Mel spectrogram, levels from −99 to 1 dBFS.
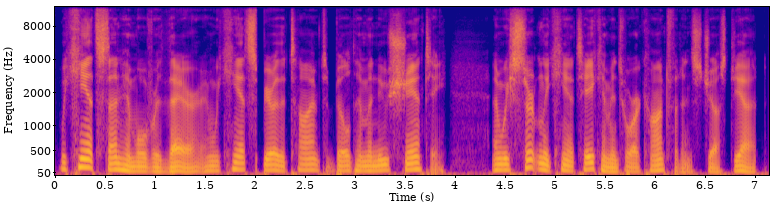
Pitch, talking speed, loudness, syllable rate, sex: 100 Hz, 245 wpm, -20 LUFS, 6.0 syllables/s, male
